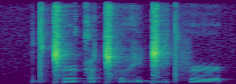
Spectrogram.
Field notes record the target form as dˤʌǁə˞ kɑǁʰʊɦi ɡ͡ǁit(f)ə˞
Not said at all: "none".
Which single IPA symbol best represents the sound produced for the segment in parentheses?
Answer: f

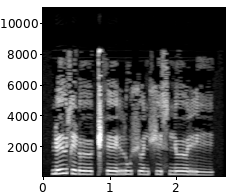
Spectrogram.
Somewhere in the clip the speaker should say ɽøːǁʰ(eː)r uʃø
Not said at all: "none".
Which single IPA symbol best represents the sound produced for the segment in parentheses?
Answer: eː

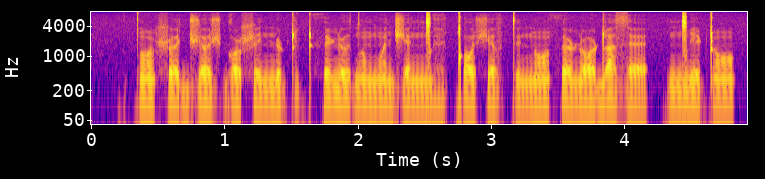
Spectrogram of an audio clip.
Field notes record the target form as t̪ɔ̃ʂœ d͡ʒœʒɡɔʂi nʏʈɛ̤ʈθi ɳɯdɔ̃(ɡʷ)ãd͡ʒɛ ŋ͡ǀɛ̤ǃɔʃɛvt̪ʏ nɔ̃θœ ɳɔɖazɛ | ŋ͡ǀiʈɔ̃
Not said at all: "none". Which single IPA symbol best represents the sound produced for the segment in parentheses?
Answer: ɡʷ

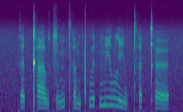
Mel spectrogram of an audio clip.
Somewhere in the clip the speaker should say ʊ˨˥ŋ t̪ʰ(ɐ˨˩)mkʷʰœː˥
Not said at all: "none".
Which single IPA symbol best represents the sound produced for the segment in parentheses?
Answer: ɐ˨˩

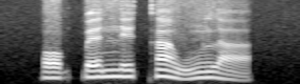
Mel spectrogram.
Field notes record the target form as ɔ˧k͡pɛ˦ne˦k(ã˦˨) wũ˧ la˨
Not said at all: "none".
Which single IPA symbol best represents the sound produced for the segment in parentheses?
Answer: ã˦˨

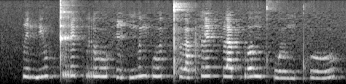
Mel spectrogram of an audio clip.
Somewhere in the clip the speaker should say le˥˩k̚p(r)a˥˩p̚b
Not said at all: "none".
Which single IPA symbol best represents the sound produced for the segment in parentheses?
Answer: l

